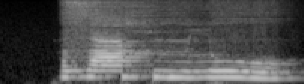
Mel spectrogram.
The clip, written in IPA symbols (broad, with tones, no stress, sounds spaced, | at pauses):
zˤ a˦ x ʉ˧ l o˦˨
